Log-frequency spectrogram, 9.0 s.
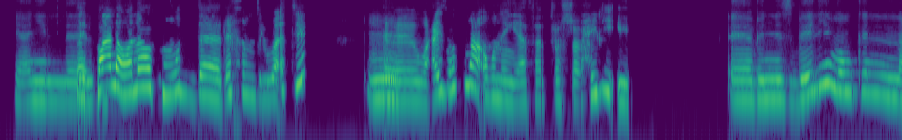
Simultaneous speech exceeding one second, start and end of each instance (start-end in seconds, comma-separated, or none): none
